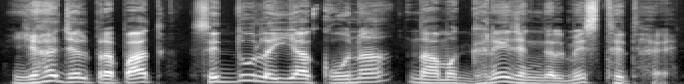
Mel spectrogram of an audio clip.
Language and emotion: Hindi, neutral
